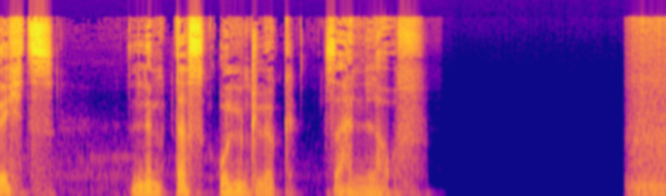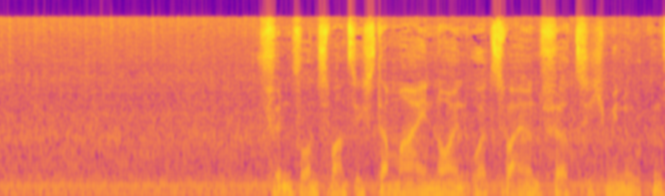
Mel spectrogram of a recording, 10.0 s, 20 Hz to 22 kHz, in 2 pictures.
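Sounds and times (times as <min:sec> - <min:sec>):
speech: 0:00.0 - 0:03.2, 0:04.7 - 0:05.0, 0:07.0 - 0:09.9
two airship engines starting and droning about 80 metres above the ground: 0:04.7 - 0:09.9.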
